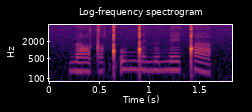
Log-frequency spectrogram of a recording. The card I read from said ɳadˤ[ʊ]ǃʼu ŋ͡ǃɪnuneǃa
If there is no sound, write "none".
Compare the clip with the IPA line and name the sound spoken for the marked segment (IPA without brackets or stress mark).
ʊ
